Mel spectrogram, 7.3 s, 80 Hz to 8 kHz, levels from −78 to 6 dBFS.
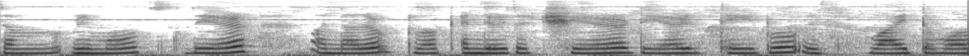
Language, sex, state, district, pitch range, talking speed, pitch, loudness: English, female, Mizoram, Aizawl, 230-245 Hz, 125 wpm, 235 Hz, -16 LUFS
